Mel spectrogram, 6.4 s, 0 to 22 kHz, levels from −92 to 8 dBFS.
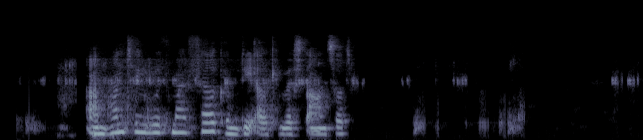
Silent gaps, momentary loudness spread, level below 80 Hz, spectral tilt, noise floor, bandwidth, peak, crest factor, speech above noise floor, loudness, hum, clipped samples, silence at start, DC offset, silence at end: none; 23 LU; -74 dBFS; -5.5 dB/octave; -86 dBFS; 8 kHz; -16 dBFS; 22 dB; 51 dB; -35 LUFS; none; under 0.1%; 0.25 s; under 0.1%; 0.1 s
